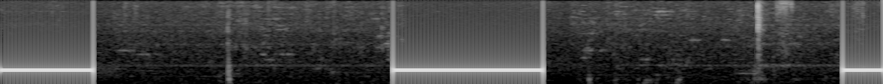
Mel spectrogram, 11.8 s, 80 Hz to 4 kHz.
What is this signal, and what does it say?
Ringback tone (North America), 440 + 480 Hz.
